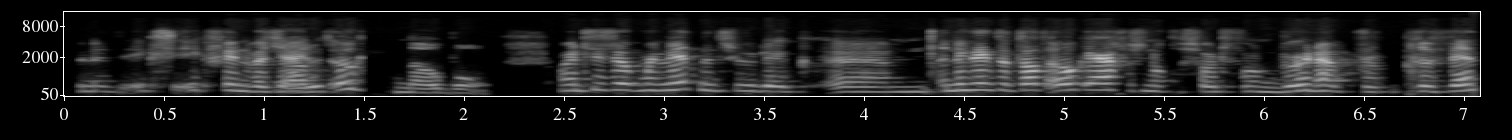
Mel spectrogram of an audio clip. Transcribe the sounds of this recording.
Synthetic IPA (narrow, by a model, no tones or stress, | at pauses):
ɪnətɪksɪkfɪndʋɑtjɛjdutowkɦɪlˠnowbəlˠ | maːɹətɪs̬owk̚maːɹnɛtnatyːɹləkəɛnɪɡ̚dɛŋɡdɑt̚dɑtowkɛɹχənsnɔχənsʊːɹtfɑnbøɹnaprevɛ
